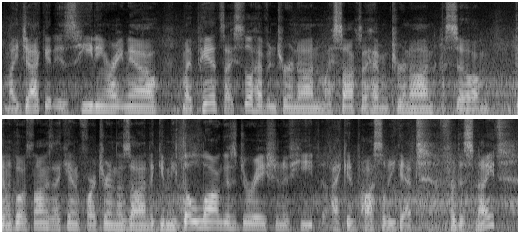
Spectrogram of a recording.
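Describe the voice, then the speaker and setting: A man with a fairly high pitch talks at a very fast pace with ordinary pitch variation. Noticeable background noise comes through. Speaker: amateur astrophotographer. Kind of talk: casual vlog narration. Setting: outdoors at night.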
